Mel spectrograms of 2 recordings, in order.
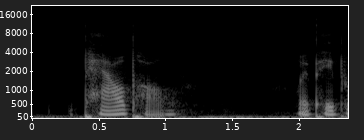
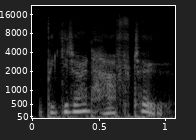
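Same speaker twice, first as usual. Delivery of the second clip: urgent whisper; 7 semitones higher than usual. Retold or imitated. Urging friend to seek help.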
